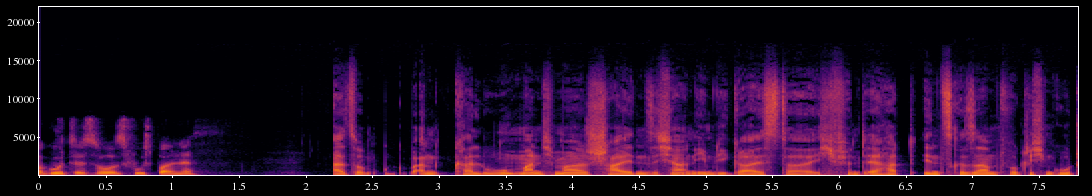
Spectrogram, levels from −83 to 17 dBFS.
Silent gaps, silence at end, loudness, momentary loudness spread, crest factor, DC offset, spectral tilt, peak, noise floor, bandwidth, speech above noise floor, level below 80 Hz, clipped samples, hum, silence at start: none; 0.05 s; -19 LUFS; 5 LU; 18 dB; under 0.1%; -5 dB/octave; -2 dBFS; -63 dBFS; 15 kHz; 44 dB; -46 dBFS; under 0.1%; none; 0 s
